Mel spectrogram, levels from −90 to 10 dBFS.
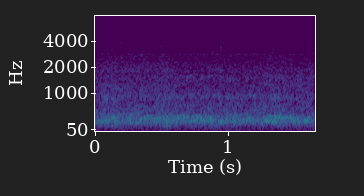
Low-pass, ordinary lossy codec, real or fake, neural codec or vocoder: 7.2 kHz; Opus, 24 kbps; real; none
